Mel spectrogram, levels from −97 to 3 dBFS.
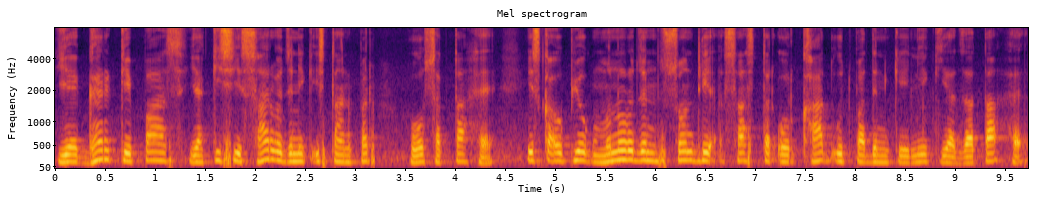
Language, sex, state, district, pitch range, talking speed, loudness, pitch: Hindi, male, Rajasthan, Bikaner, 150-180 Hz, 155 wpm, -15 LUFS, 165 Hz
